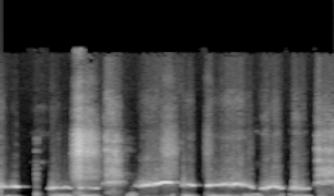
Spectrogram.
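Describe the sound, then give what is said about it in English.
A person whistles a song's well-known melody, clear notes rising and falling in a steady melodic line, with short breaks between phrases and some soft background noise underneath. “Hey, how about the part that everyone knows? Oh, the whistle?”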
